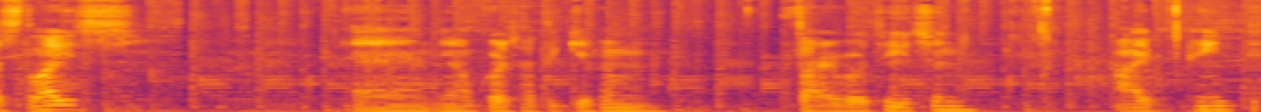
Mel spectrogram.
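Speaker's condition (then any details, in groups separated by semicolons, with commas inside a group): No condition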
